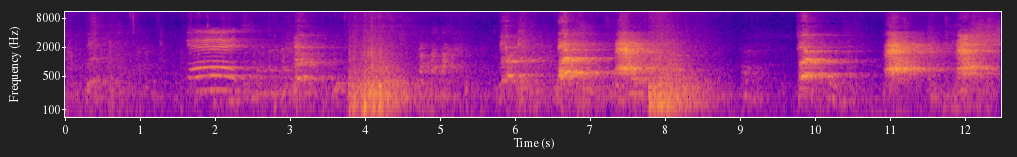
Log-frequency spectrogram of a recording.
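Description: A border collie barking in short, sharp barks several times while running an agility course, mixed with a man's shouted calls to the dog. Two dull thumps stand out about four and eight seconds in.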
